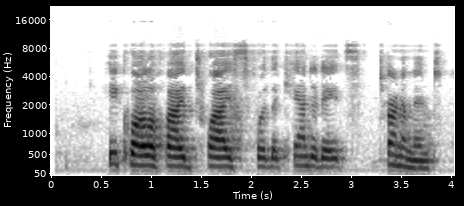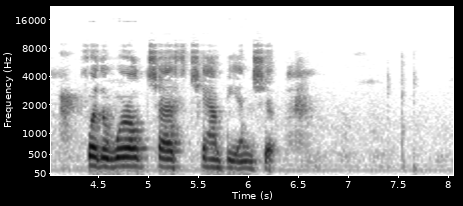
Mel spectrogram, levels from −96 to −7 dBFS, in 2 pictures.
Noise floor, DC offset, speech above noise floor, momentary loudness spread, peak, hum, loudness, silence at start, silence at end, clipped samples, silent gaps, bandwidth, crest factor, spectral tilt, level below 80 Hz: -64 dBFS; under 0.1%; 45 dB; 18 LU; -2 dBFS; none; -19 LUFS; 0.55 s; 1.55 s; under 0.1%; none; 9.2 kHz; 18 dB; -4.5 dB/octave; -68 dBFS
